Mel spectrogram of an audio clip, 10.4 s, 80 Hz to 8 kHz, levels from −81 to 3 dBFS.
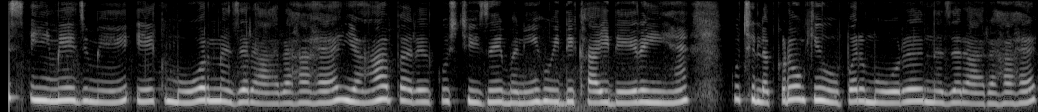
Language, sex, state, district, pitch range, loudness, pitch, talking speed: Hindi, female, Uttar Pradesh, Ghazipur, 265-300 Hz, -25 LUFS, 280 Hz, 175 wpm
